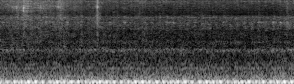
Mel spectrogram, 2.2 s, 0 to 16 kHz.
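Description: Land Rover Discovery 3 engine idling steadily with a low, even hum.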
